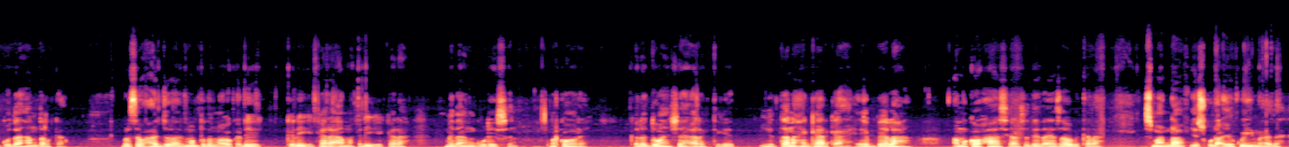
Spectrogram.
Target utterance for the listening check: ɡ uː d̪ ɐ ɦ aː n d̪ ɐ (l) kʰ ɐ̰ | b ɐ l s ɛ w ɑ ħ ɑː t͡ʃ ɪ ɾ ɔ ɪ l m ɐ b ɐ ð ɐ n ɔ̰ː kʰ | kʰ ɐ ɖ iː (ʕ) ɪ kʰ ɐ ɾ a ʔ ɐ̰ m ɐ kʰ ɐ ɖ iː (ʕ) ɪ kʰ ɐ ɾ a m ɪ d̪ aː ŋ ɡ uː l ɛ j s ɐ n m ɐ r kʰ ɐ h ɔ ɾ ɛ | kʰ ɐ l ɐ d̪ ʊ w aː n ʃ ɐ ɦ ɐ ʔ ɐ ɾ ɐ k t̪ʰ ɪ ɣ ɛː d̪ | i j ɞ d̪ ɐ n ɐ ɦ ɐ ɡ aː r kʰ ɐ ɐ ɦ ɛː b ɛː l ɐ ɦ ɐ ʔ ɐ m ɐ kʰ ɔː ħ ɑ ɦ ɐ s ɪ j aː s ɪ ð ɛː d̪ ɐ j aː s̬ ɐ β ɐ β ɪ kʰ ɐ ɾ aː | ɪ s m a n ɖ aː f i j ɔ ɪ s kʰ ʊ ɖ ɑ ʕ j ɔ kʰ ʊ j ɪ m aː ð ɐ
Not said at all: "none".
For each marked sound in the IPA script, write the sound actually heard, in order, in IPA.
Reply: l, ɣ, ɣ

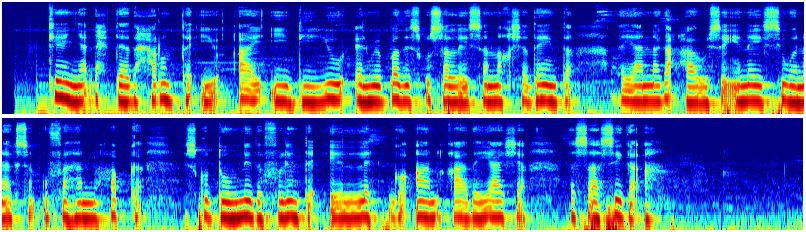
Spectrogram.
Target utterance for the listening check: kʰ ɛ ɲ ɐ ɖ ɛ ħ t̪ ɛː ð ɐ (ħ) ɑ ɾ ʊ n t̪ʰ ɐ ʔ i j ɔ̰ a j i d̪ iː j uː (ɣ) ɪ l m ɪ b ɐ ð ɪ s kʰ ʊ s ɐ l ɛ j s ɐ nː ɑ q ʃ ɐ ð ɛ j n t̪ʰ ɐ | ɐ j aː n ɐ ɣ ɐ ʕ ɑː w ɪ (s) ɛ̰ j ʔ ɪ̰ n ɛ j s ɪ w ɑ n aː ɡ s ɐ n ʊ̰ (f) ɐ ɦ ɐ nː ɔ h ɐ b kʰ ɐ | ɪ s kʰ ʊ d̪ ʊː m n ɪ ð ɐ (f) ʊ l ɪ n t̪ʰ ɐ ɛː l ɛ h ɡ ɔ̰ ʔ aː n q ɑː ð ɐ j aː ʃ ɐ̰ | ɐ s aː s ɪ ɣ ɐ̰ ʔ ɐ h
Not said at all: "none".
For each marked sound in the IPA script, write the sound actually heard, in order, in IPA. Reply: ħ, ʕ, s, f, f

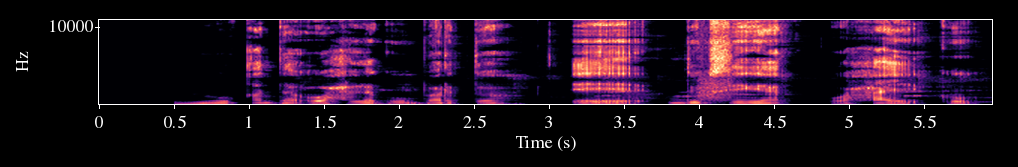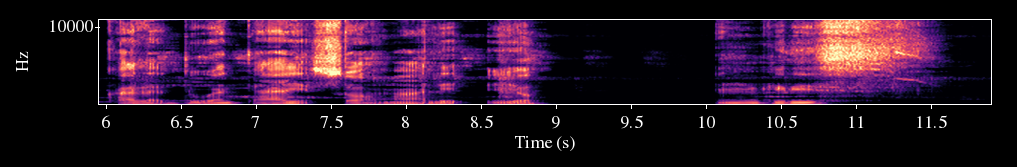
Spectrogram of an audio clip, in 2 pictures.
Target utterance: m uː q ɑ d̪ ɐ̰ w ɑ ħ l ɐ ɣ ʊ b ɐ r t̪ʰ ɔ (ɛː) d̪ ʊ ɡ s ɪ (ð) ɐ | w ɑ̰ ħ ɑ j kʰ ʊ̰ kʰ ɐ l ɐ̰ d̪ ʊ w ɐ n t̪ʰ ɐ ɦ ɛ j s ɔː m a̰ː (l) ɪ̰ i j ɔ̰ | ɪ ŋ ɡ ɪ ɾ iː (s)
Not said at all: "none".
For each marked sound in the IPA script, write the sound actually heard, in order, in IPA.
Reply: ɛː, ɣ, l, s

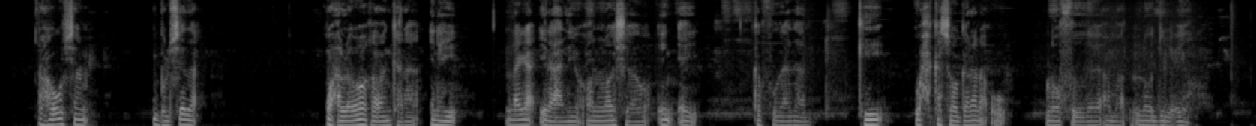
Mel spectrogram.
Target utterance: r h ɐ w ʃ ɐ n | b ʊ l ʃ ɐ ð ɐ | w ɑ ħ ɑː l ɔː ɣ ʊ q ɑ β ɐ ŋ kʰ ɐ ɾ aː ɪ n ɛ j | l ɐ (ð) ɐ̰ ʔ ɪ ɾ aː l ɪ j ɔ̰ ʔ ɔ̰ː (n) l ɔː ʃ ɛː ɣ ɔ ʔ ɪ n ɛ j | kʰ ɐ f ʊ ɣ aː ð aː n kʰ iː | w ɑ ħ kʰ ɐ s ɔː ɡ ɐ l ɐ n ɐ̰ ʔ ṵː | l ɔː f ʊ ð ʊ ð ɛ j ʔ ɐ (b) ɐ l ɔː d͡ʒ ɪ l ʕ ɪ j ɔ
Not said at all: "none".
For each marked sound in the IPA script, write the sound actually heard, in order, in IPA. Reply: ɣ, n, m

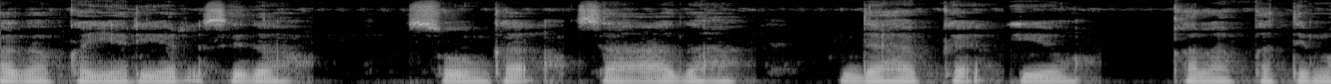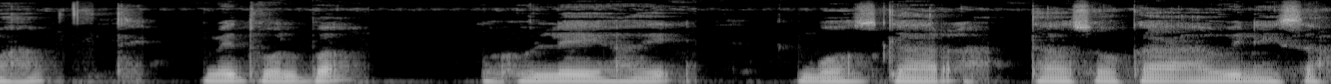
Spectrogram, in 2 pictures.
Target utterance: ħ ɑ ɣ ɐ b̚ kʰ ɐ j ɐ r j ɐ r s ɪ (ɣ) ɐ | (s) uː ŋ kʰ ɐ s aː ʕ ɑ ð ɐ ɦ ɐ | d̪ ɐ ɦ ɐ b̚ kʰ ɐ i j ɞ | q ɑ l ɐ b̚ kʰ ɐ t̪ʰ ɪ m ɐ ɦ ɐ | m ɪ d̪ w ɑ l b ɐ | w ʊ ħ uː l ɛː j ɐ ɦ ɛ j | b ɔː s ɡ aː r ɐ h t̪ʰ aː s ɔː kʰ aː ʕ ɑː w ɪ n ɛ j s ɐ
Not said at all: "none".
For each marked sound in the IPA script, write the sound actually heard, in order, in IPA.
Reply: ð, s

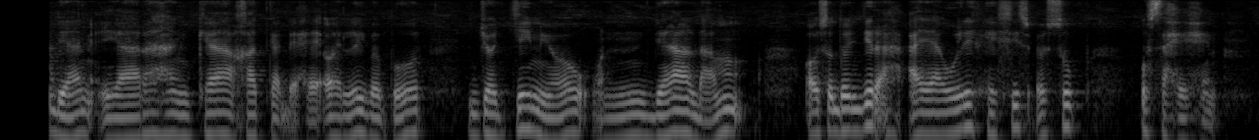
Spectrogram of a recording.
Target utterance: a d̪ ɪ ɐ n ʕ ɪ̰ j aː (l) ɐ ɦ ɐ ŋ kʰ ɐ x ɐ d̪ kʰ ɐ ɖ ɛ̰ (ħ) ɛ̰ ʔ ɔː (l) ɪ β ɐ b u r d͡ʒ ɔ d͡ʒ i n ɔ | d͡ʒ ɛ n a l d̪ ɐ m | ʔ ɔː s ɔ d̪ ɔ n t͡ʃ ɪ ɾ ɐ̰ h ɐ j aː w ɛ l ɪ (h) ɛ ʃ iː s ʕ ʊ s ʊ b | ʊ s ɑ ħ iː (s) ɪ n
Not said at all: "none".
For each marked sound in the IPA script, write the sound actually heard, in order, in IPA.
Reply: ɾ, ħ, l, h, ħ

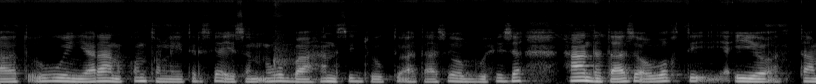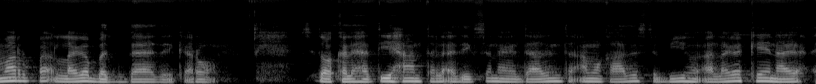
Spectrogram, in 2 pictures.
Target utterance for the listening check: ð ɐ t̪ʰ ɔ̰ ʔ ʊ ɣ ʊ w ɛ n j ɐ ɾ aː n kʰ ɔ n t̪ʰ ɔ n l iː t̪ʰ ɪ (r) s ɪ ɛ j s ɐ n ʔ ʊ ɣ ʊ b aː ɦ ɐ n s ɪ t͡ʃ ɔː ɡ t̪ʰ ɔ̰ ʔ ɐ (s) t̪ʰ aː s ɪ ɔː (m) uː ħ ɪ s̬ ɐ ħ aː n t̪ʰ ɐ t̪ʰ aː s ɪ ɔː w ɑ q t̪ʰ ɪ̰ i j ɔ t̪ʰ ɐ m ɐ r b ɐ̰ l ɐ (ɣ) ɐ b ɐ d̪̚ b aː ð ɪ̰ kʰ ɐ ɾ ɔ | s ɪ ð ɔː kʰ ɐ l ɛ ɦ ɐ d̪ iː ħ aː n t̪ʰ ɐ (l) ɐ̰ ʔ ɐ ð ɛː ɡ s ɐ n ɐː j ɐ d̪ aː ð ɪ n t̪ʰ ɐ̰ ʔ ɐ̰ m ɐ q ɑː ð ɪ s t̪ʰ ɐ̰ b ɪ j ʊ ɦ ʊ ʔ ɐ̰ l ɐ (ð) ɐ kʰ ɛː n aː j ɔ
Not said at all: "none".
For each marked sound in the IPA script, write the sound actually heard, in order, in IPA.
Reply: r, h, b, ɣ, l, ɣ

